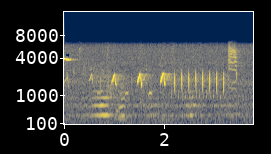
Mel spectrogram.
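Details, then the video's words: Nightingale singing: a few short whistled and slurred notes, then a rapid run of about ten sharp, evenly spaced clicking notes, ending in a brief buzzy burst, over a steady low insect-like hum. "Поёт соловей."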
